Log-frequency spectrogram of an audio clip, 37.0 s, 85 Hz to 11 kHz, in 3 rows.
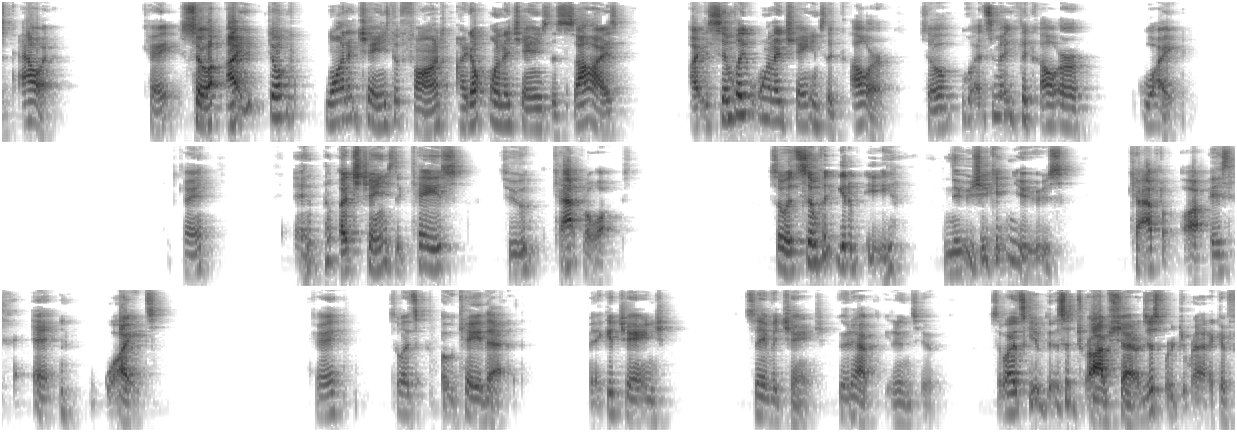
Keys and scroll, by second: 31.5 super+s.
